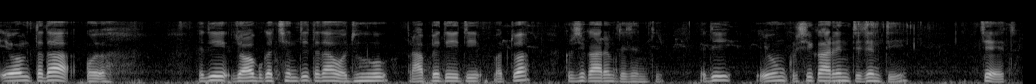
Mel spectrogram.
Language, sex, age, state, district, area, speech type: Sanskrit, male, 18-30, Karnataka, Bidar, rural, spontaneous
